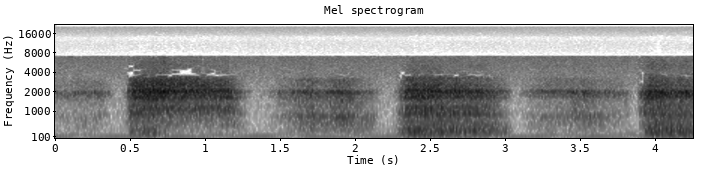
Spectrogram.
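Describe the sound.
Breathless wheezing and panting from a caller on a phone line: loud, rasping breaths alternate with softer ones in a steady heaving rhythm, with no words spoken.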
